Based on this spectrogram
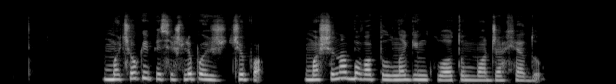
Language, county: Lithuanian, Panevėžys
